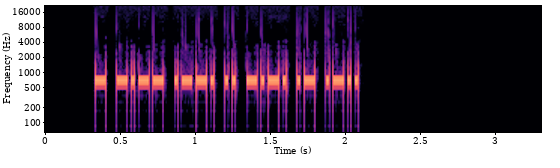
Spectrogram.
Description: Morse code, heard as a keyed tone, about 48 wpm, 700 Hz. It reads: TYPICAL
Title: LY Suffix - Top 100 Words with Base Words 50wpm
